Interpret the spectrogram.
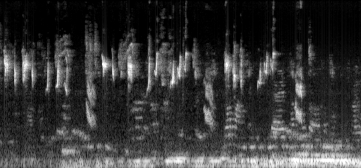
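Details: Long-tailed shrike song as a masteran to prompt a response: quick varied chips, slurred down-sweeping whistles and chattering notes, while a steady low rumble grows louder through the second half.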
